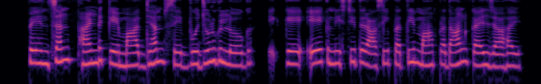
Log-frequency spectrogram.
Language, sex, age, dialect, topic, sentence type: Magahi, female, 46-50, Central/Standard, agriculture, statement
